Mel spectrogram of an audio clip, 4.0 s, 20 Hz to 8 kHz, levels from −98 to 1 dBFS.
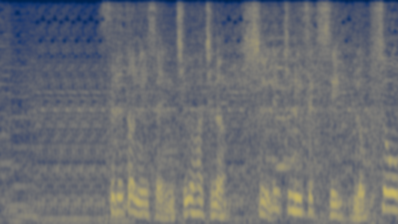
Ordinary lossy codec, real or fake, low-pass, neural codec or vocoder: none; fake; none; codec, 16 kHz, 0.4 kbps, LongCat-Audio-Codec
